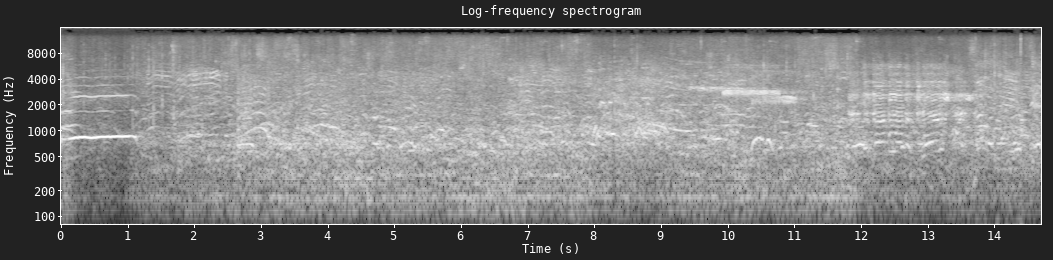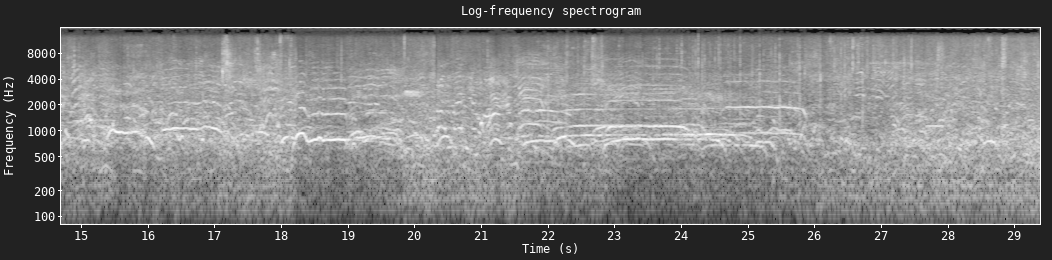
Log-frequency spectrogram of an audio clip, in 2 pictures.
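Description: A large crowd of spectators chatters and cheers outdoors.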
